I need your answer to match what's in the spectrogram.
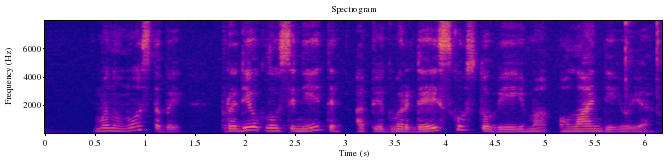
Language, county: Lithuanian, Marijampolė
